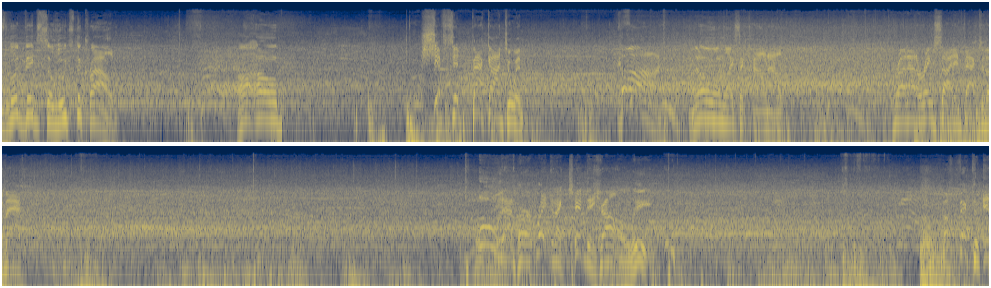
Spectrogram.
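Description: A large crowd cheers and roars steadily.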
